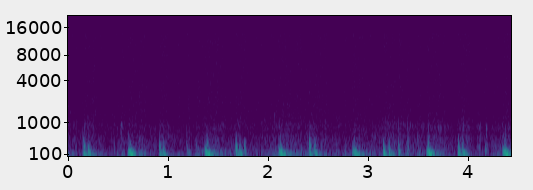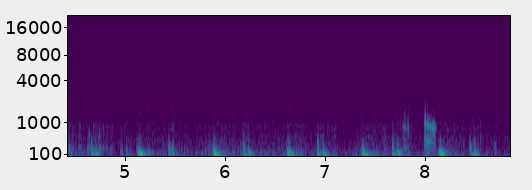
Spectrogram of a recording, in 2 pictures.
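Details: Heart recorded lying on the back: steady low thumping at about 80 beats a minute, regular rhythm; normal heart sounds.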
